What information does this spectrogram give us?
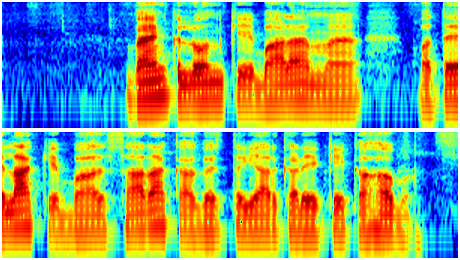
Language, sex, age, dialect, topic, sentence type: Maithili, male, 18-24, Angika, banking, question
